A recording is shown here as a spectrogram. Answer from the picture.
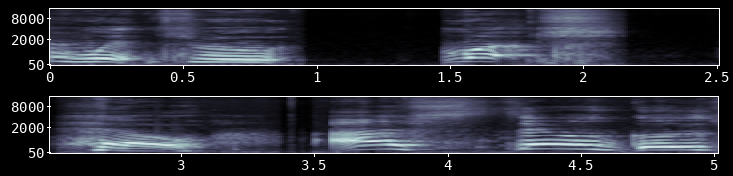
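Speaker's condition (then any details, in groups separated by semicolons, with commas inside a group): Cerebral palsy; several unnoticed strokes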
